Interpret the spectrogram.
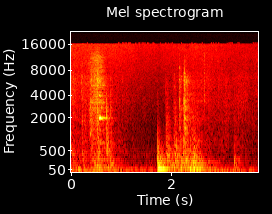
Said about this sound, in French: Tu fermes la porte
